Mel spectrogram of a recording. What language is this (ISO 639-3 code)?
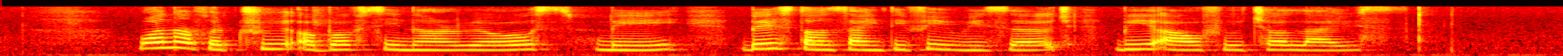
eng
